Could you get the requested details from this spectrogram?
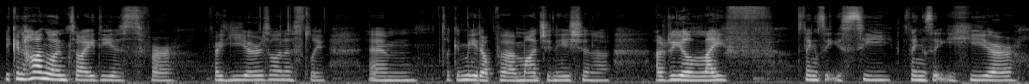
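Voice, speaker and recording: A woman's voice: medium pitch, level tone, a little slow, few pauses. A woman with a North East Scottish accent, an author answering questions in an interview. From North East Scotland. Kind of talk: interview answers about own work.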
